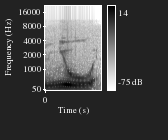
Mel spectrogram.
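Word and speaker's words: GNU: del sistema g o se puede pronunciar New en español no hay confusión en español en inglés no se debe Llamar New porque parece decir nuevo pero en español sí se puede llamar New Ah el último componente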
